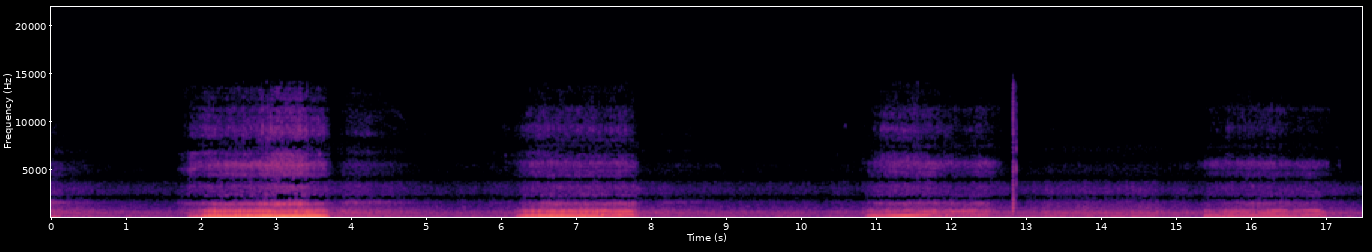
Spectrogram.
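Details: Heavy snoring that keeps someone awake: loud, deep, buzzing snores rising in pitch, about four breaths in seventeen seconds, over a steady background hum.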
